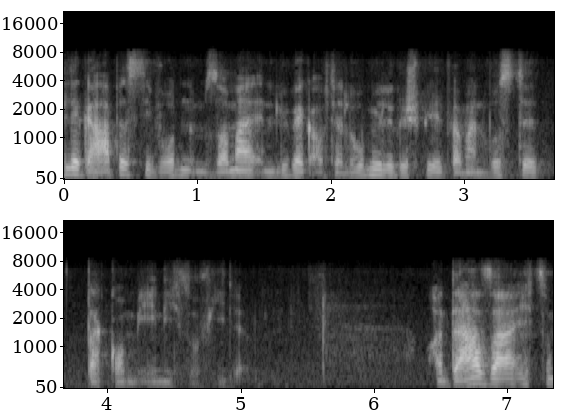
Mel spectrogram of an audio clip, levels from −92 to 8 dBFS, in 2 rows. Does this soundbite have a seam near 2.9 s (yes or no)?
no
